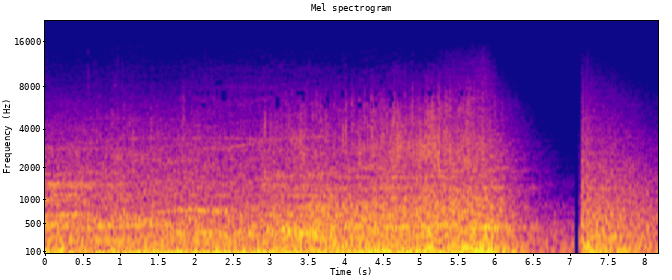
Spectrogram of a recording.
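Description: Thunder rumbles and crackles loudly, then fades away.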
